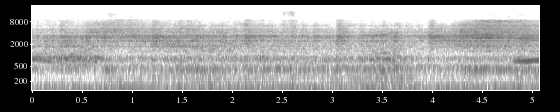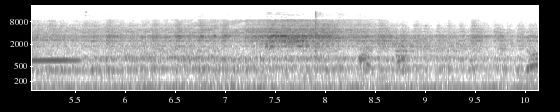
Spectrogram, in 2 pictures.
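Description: Trailer background music playing from a TV, heard through the set's speakers in the room, with a brief held note about halfway through.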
